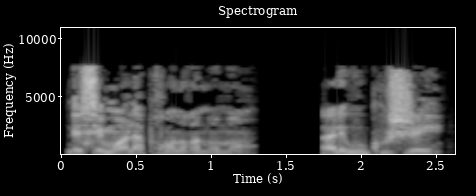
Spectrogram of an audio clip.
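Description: A man reading aloud and voicing a gruff but kindly working man who speaks in a gentle, plain-spoken way. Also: extremely low pitch, very animated, normal speed, no echo, muffled recording, full character voice. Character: gruff, kindly man with big tanned hands. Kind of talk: audiobook reading.

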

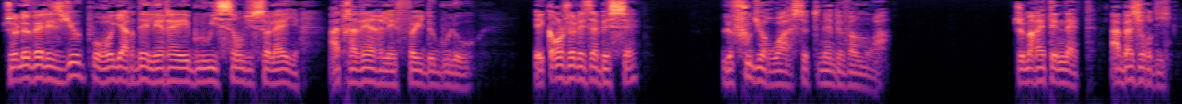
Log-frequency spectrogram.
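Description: A man narrating a story in the first person, with measured, literary scripted storytelling. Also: fairly low pitch, mellow, breathy edge, no echo, lo-fi sound.

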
